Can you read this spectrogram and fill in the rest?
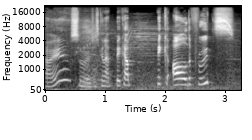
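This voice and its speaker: A woman's voice: high voice, animated, moderate pace, fairly bright tone, slight background noise. A woman streamer giving casual reaction commentary over a video game, musing in asides that often trail off. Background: game music.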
